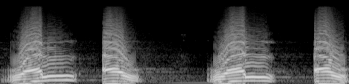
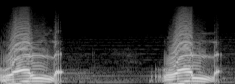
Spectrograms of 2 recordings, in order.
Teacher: Ketika membaca wal, ujung lidah kita menekan titik lam dan itu tidak usah dilepas, langsung membaca yang ada di depannya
